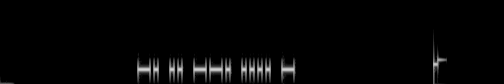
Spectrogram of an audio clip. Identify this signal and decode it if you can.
Morse code, heard as a keyed tone, about 29 wpm, 700 Hz. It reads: NIGHT
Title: Five Letter Words - 30wpm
